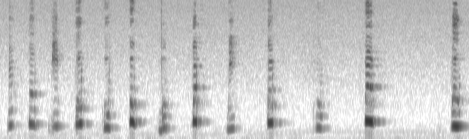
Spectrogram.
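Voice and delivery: very high, loud beeping; robot beeps. Acted. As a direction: beep like a toy robot.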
